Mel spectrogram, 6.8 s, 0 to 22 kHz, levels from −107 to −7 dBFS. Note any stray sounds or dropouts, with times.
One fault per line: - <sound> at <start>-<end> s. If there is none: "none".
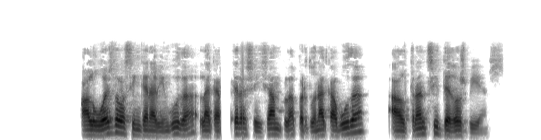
- dropout at 2.8-2.9 s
